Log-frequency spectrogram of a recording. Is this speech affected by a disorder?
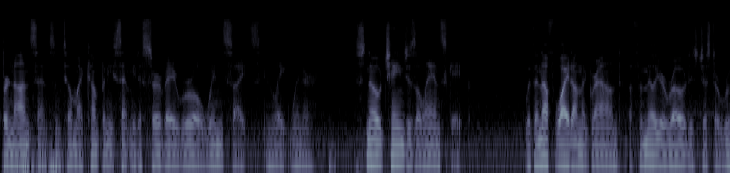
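No.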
